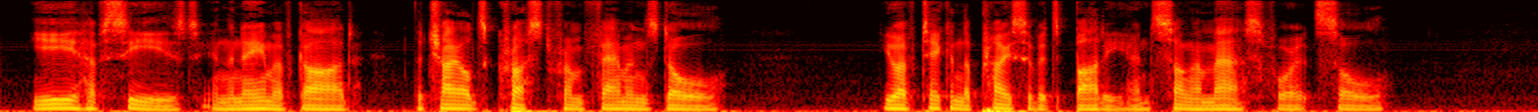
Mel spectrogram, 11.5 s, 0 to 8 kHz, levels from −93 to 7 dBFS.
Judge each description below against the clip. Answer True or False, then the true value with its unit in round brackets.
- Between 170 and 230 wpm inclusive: False (150 wpm)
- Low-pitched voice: True (90 Hz)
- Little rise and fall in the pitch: True (2.3 semitones)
